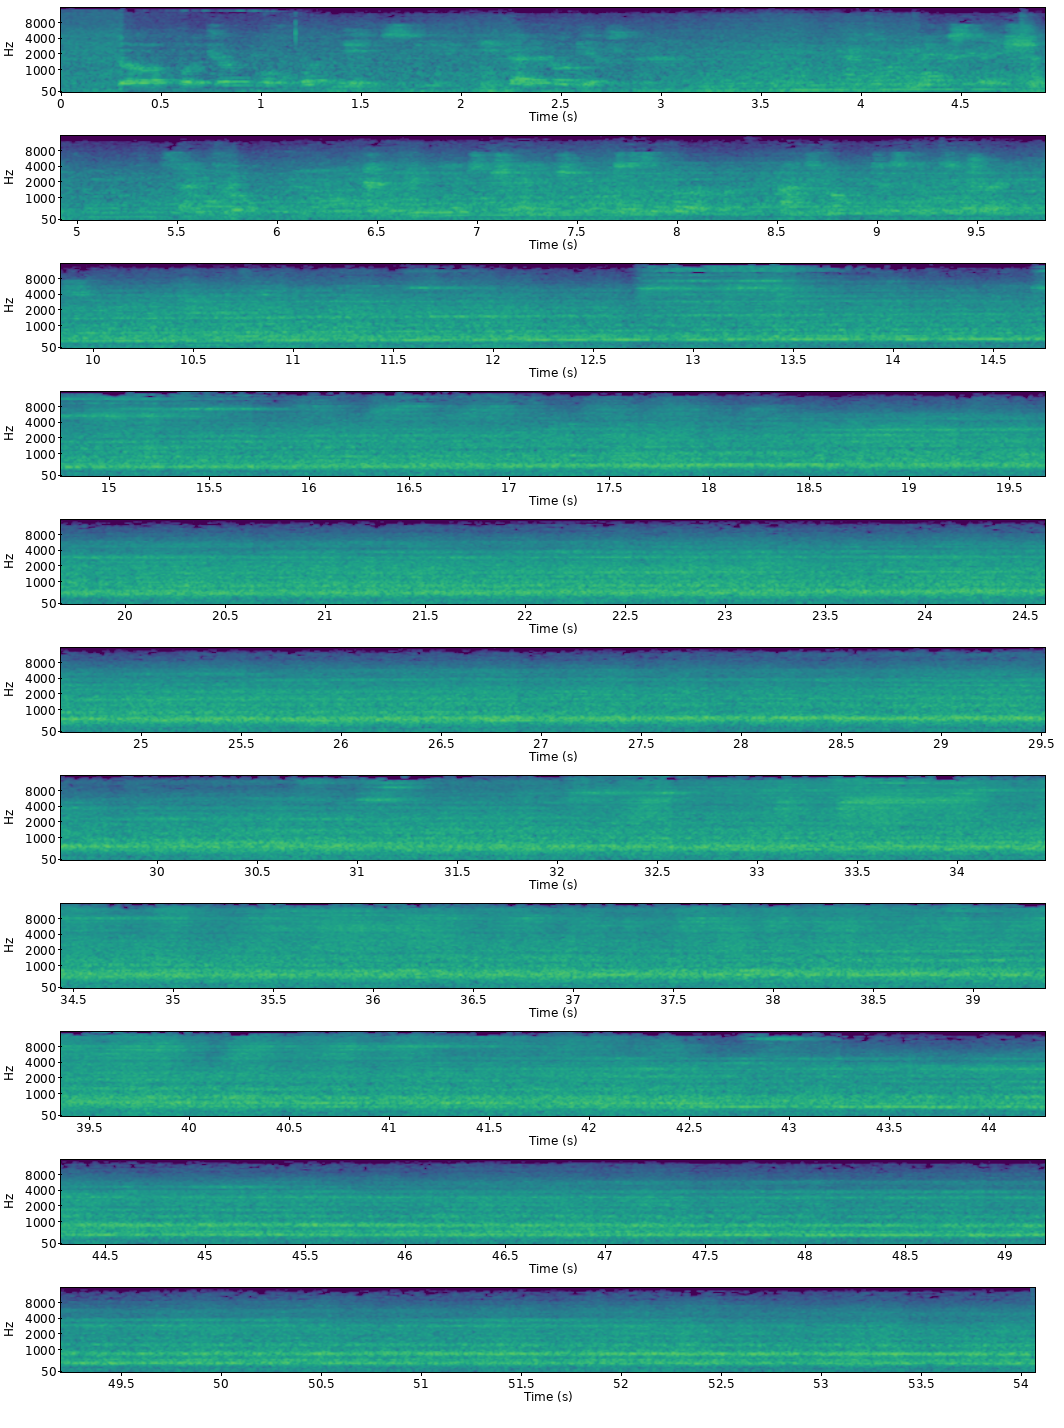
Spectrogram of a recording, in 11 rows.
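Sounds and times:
train rumble in tunnel: 0.0s - 54.0s
high wheel squeal: 12.7s - 13.8s, 14.7s - 15.8s.

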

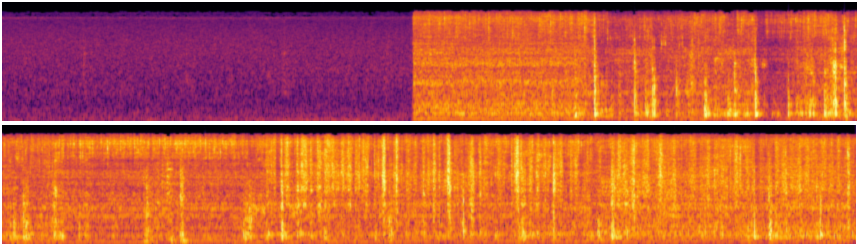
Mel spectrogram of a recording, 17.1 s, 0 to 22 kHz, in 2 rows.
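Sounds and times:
pump humming: 4.1s - 17.0s.

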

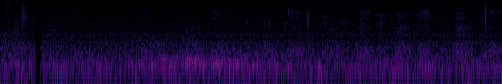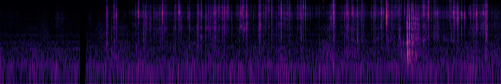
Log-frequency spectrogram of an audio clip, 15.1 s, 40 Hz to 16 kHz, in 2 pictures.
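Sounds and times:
plastic wrapper crinkling and tearing: 9.1s - 15.0s.

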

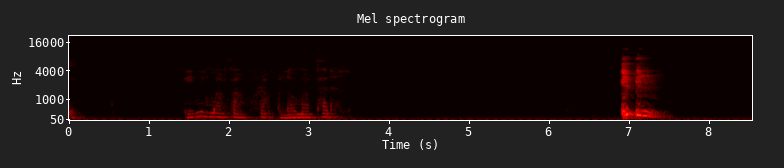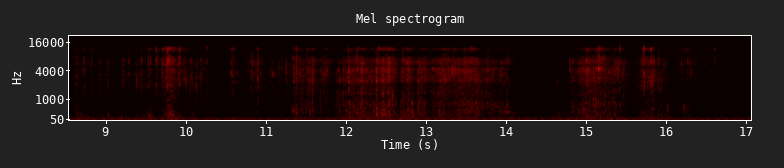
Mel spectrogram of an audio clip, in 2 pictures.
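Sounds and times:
faint crinkling and rustling: 7.7s - 17.0s.

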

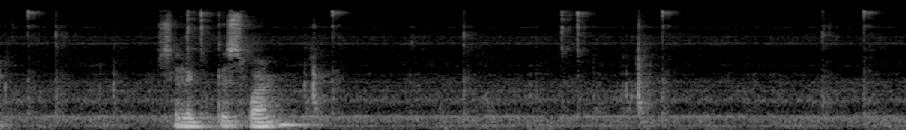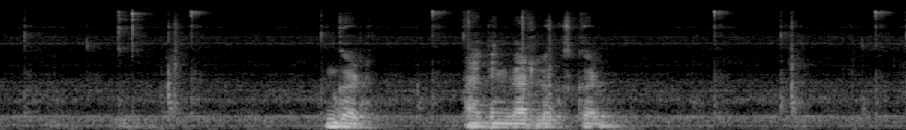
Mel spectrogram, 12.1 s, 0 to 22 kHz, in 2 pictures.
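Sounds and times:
faint hum: 0.0s - 12.0s
keyboard and mouse clicks: 3.0s - 4.6s, 5.4s - 7.4s, 8.2s - 9.9s, 10.8s - 12.0s.

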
